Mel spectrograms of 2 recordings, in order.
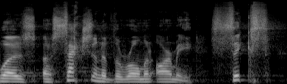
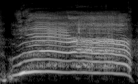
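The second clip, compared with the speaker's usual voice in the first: demon scream; 4 dB louder than usual. Acted. Demon-possessed man charging down hill.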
